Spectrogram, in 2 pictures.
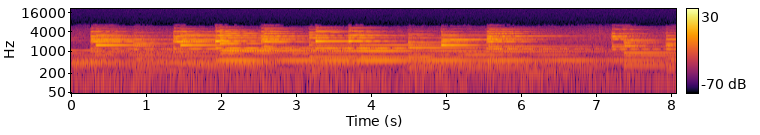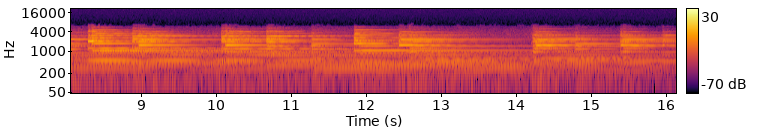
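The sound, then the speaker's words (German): A castle carillon plays a steady melody, its bright bell tones ringing out one after another in a regular rhythm, each strike blending into lingering overtones, with no voices present. “Jetzt haben wir eben eine interessante, nette und wirklich bekannte Melodie gehört. Ja. Und zwar das Glockenspiel hier vom Schloss.”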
